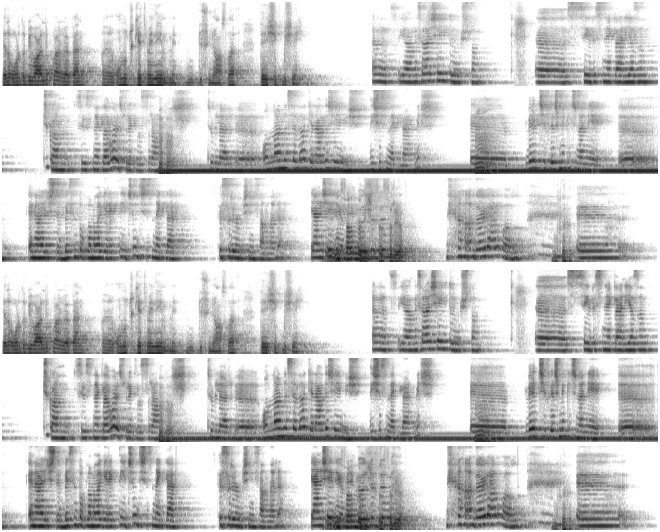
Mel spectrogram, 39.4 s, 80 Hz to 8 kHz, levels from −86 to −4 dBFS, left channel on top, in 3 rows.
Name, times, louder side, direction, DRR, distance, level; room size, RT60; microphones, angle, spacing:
voice 1, 0.0-1.7 2.0-4.7 5.2-6.0 10.3-10.4 14.0-14.1 16.2-16.6 22.6-23.1 32.7-34.3 37.2-37.6, left 1 dB, 10° left, 9 dB, 1.2 m, -23 dB
voice 2, 7.4-9.6 10.7-13.0 13.9-16.8 17.2-21.7 22.5-23.3 23.6-25.2 25.4-26.2 26.8-29.8 30.6-31.9 32.4-34.2 35.1-38.8, right 2 dB, 60° right, 8 dB, 1.9 m, -25 dB
sound 1, 16.2-26.2, left 6 dB, 90° left, 3.0 m, -21 dB
25.0 x 19.5 x 9.4 m, 1.0 s
head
